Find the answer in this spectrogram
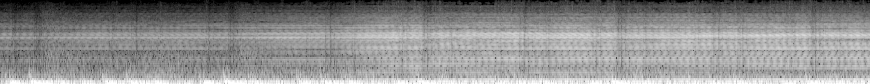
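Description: Electronic drone from a performance sound design: a loud, pulsing low rumble under a buzzing hum of many steady tones. The hum swells about four seconds in.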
